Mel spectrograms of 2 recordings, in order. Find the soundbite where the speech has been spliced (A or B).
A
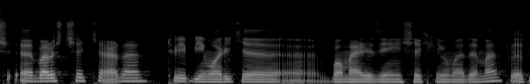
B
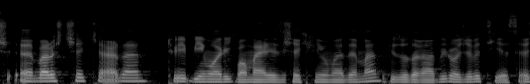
B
